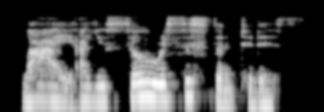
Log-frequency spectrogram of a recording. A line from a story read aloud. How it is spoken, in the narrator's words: whispered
